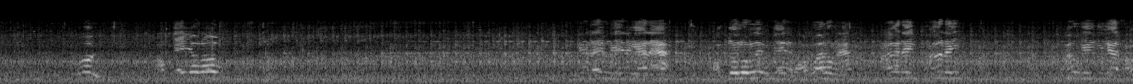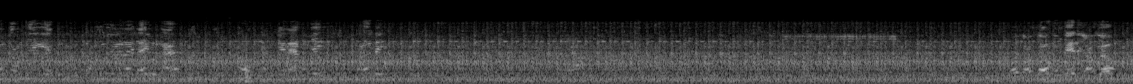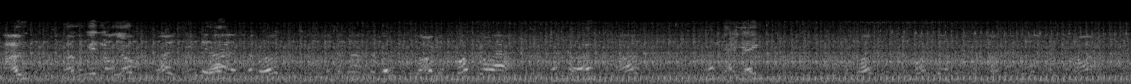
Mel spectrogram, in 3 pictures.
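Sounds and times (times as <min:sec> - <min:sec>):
truck engine idling: 0:00.0 - 0:33.9.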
